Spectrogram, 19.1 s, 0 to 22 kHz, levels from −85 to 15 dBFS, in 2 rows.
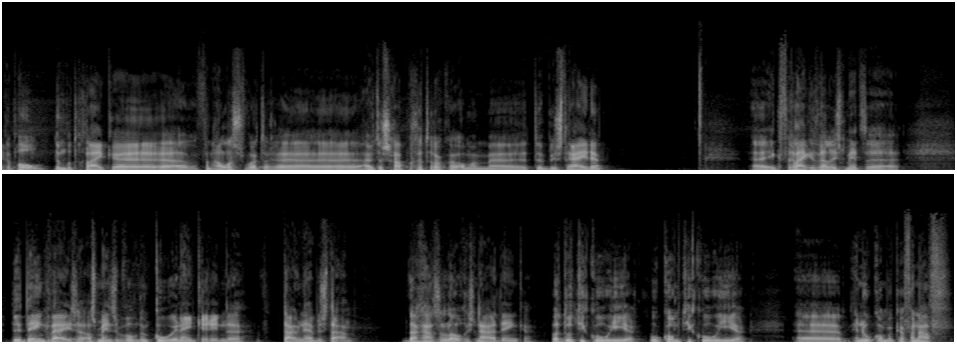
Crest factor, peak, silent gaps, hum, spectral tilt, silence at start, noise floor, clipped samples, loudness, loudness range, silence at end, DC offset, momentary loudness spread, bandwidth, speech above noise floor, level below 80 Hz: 24 dB; -2 dBFS; none; none; -4.5 dB/octave; 0 s; -79 dBFS; under 0.1%; -25 LUFS; 4 LU; 0.1 s; under 0.1%; 8 LU; 16.5 kHz; 53 dB; -68 dBFS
